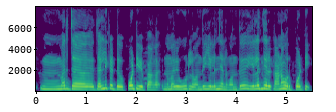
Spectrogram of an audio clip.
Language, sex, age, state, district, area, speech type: Tamil, female, 18-30, Tamil Nadu, Kallakurichi, rural, spontaneous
